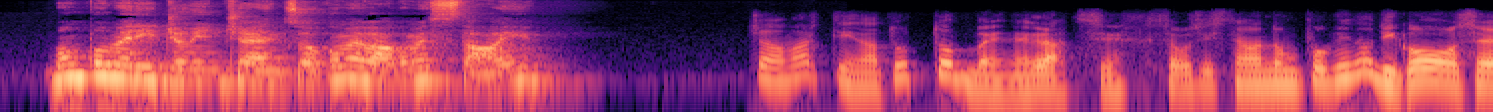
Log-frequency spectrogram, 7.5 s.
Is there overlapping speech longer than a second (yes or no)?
no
